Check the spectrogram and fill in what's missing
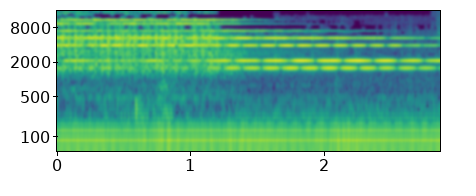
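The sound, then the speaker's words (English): An old-style telephone bell rings for an incoming call from Mayor Ford of Toronto, in a rapid, bright metallic trill that runs for over a second, then fades into a lingering, shimmering ring. No voices are heard. “How I detest getting his phone calls.”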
